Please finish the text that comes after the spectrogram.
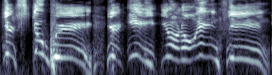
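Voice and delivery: a hammed-up high-pitched screaming fit; screaming mock tantrum. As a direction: squeal it like a spoiled brat storming out. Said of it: "and he goes".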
